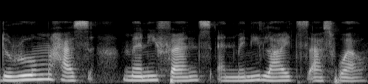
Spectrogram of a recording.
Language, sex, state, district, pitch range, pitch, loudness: English, female, Nagaland, Dimapur, 175-195 Hz, 185 Hz, -18 LUFS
